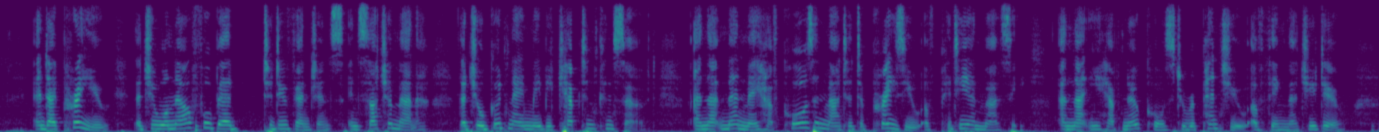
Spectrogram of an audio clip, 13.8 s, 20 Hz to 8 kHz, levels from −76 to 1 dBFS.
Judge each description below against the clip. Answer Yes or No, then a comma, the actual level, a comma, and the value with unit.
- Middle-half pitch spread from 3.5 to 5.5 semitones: Yes, average, 3.9 semitones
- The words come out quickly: Yes, fast, 240 wpm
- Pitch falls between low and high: No, high, 215 Hz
